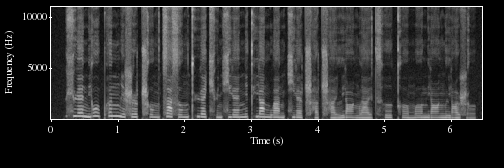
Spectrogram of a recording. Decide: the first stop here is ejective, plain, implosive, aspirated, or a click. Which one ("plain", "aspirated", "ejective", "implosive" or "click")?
aspirated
